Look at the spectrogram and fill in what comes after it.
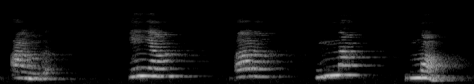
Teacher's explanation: जब भी बोलेंगे तो इसमें हमें नासिका का सहारा लेना पड़ता है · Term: पंचमाक्षर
